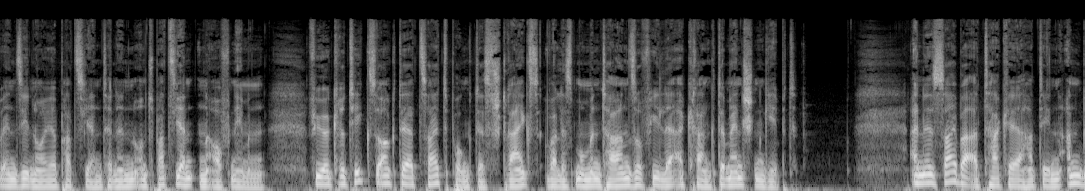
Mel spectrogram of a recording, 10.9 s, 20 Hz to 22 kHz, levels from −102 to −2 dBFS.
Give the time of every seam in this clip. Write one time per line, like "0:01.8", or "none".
none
